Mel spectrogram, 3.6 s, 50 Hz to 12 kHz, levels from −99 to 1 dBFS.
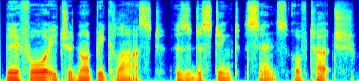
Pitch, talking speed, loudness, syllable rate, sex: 90 Hz, 200 wpm, -19 LUFS, 5.5 syllables/s, male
